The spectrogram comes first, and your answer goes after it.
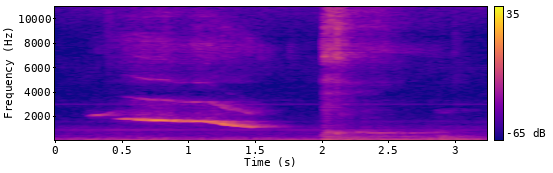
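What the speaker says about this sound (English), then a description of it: "wait, I heard someone whistle." A single whistled note glides downward and fades over about a second, faint against a low background hum and a brief knock afterward.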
